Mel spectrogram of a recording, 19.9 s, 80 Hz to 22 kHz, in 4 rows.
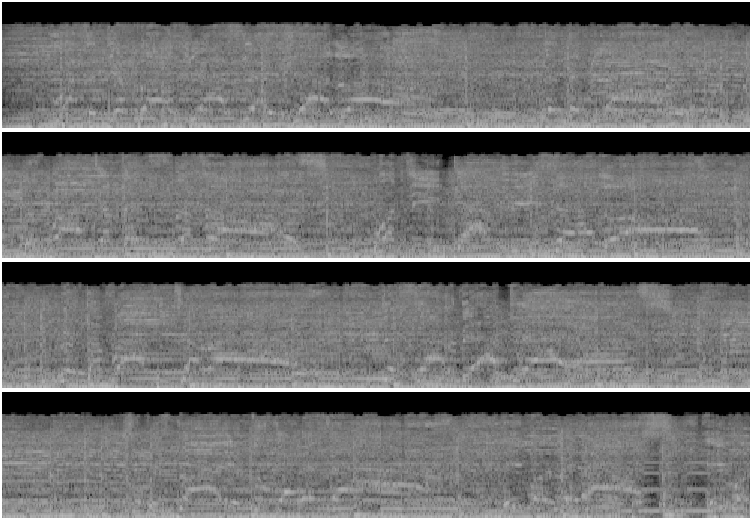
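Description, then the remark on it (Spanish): A loud, dense recorded song plays throughout, with heavy distorted instruments and harsh shouted vocals driving over a steady, relentless rhythm; the title track of a 2011 LP by a band from A Coruña, Galicia, Spain. “Pues os voy a preparar un temilla”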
